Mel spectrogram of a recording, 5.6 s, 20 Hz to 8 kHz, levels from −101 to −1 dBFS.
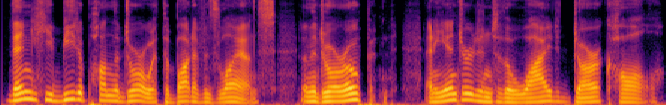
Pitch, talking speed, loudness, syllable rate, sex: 135 Hz, 260 wpm, -18 LUFS, 6.2 syllables/s, male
